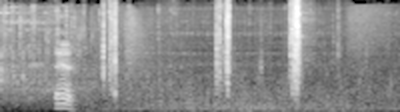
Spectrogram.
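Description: Metal clicks and clacks as a rifle is reloaded.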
